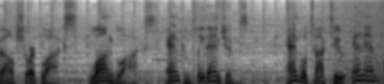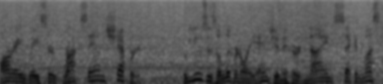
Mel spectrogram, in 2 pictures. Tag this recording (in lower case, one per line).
speech
vehicle
car
medium engine (mid frequency)
accelerating
music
